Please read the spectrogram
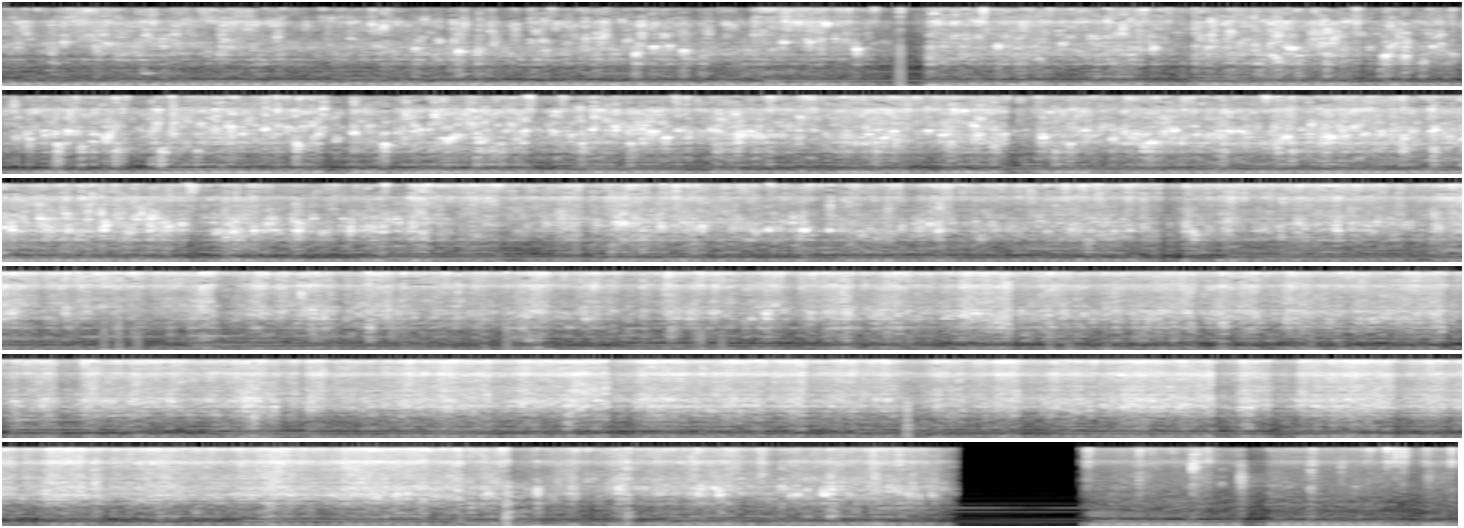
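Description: Chicken feet deep-frying in hot oil in a wok over high heat: steady, loud sizzling with fine crackling. It cuts out briefly near the end.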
